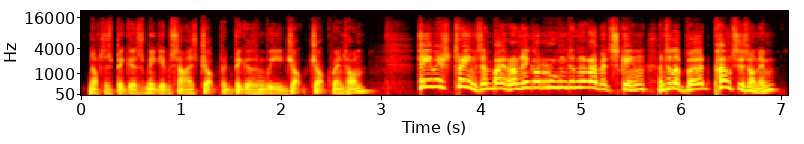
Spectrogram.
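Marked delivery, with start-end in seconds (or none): 3.4-7.0 high Scottish pixie voice, louder; cheeky wee Scots pixie. A narrator's reading. Feegle pixie voiced in story.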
